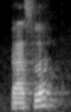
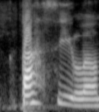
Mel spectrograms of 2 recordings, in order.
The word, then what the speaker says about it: Tarsila: Tássila? Eu falei, estou pronunciando o seu nome certo? Tarsila, na verdade.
